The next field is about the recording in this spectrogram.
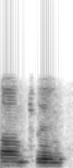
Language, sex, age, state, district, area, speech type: Tamil, male, 30-45, Tamil Nadu, Tiruvannamalai, urban, conversation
